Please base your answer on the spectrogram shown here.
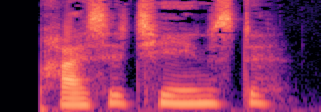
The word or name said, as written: pressetjeneste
